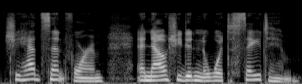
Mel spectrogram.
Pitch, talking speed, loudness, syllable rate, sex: 185 Hz, 295 wpm, -18 LUFS, 5.7 syllables/s, female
